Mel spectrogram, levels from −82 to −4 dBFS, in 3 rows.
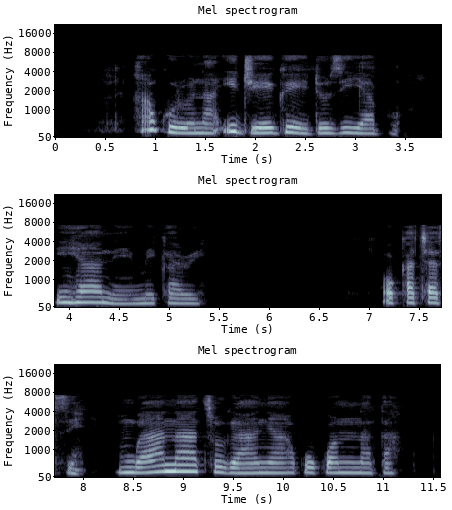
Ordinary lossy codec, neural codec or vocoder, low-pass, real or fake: MP3, 48 kbps; none; 7.2 kHz; real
